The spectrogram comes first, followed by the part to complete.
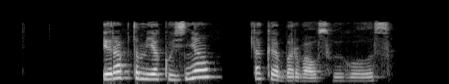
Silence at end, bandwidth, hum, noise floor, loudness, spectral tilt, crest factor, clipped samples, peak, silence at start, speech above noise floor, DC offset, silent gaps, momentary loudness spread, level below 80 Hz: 0.6 s; 8.2 kHz; none; -86 dBFS; -17 LUFS; -2 dB/octave; 18 dB; under 0.1%; -2 dBFS; 1.05 s; 69 dB; under 0.1%; none; 12 LU; -64 dBFS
